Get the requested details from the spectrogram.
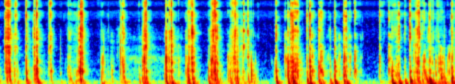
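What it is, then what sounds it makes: Tempered glass screen protector. Bare fingertips and short nails tap and grip the surface and edges of a thin, flat, clear tempered glass phone screen protector. The result is a rapid, uneven series of light, dry clicks and taps with brief scratchy scrapes, each dying away almost instantly.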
